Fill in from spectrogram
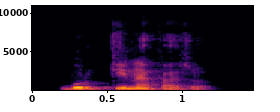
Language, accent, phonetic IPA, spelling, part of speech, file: Catalan, Valencia, [buɾˈki.na ˈfa.zo], Burkina Faso, proper noun, LL-Q7026 (cat)-Burkina Faso.wav
- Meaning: Burkina Faso (a country in West Africa, formerly Upper Volta)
